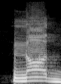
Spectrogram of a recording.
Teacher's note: जस्तै हामी नेपालीमा हेरौ नदी नदीमा दुई शब्द खण्ड छन् मतलब दुई वटा अक्षर वा सिल्बस न र दि यसमा पहिलो सिलबलमा तुलनात्मक रुपमा बढी जोड वा बल पर्छ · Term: बलाघात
